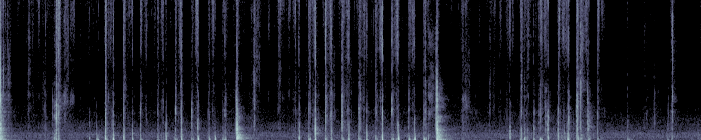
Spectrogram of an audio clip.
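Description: Tarot cards are shuffled by hand in a long run of crisp riffling bursts and slaps, close and fairly quiet, with a few louder snaps scattered through.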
